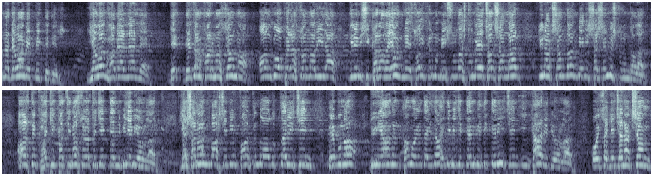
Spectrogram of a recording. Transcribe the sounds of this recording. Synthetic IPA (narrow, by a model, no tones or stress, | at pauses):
nad̪e̞vamɛt̪mɛc̚t̪ʰed̪iɾ | jalˠanɦabæɾlʲæɾlʲɛ | d̪e̞zanfoɾmasjo̞nlˠaːlˠɡɯo̞pʰe̞ɾasjo̞nlˠaɾɯjlˠad̪iɾeniʃikʰaɾalˠajanvɛso̞jkʰɯɾmɯmɛʃɾuɾlˠaʃt̪ʰɯɾmajat͡ʃʰalˠɯʃanlˠaɾ | d̪̥ynakʃamd̪anbe̞ɾiʃaʃɯɾmɯʃd̪uɾumd̪alˠaɾ | aɾt̪ɯkhaciːkʰat̪ʰɯnasɯøɾt̪ʰe̞d͡ʒɛclʲe̞ɾinibilʲemijo̞ɾlˠaɾ | jaʃananbaxt͡ʃed̪infaɾkɯnd̪ao̞lˠd̪uklˠaɾɯit͡ʃʰin | vɛbuna | d̪ynjaːnɯnkʰamo̞jund̪aizaɦe̞d̪emed͡ʒiclʲeɾinibilʲd̪icʲlʲe̞ɾiːt͡ʃʰiniŋcʰaɾe̞d̪ijo̞ɾlˠaɾ | o̞jsaɟe̞t͡ʃʰænakʃam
